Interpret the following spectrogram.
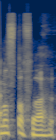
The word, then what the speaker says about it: Mustafa: The proper way is to say Mustafa.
